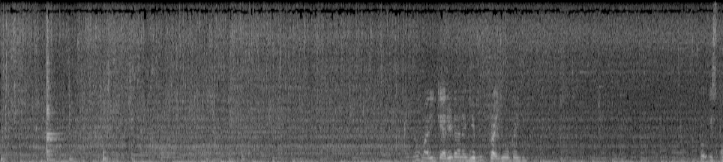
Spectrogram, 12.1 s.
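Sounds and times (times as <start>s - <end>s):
carrots sizzling in hot oil: 0.0s - 12.0s
spoon clinking against metal pot: 0.8s - 1.9s.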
